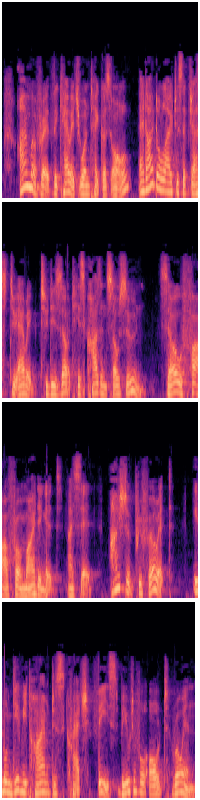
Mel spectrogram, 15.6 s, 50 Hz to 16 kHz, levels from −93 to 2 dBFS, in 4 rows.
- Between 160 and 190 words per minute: Yes, average, 170 wpm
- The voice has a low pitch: Yes, low, 125 Hz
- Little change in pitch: No, average, 3.7 semitones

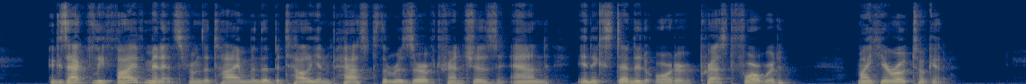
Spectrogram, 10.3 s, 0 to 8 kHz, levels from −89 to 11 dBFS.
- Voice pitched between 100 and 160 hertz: Yes, low, 135 Hz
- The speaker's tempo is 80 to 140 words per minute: Yes, slow, 135 wpm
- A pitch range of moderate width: Yes, average, 3.1 semitones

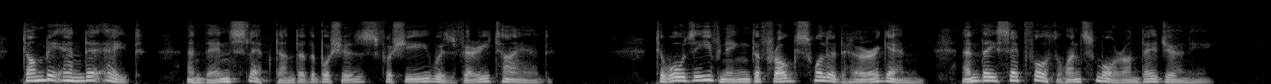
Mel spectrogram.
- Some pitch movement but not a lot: No, wide, 7.4 semitones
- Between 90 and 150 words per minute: Yes, average, 145 wpm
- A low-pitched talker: Yes, low, 120 Hz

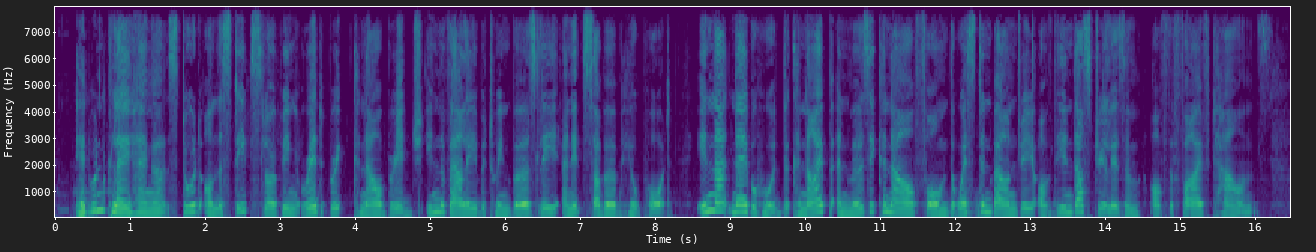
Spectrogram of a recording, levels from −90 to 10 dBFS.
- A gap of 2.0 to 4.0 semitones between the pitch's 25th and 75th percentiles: Yes, average, 3.2 semitones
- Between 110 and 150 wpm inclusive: Yes, average, 140 wpm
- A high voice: Yes, high, 195 Hz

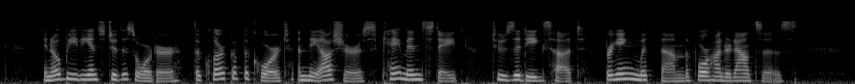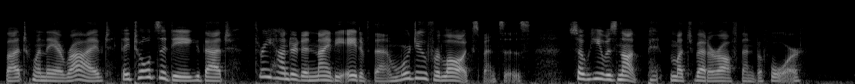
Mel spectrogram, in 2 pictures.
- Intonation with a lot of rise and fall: Yes, wide, 5.7 semitones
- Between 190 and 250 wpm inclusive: Yes, average, 195 wpm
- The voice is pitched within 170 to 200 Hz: Yes, high, 190 Hz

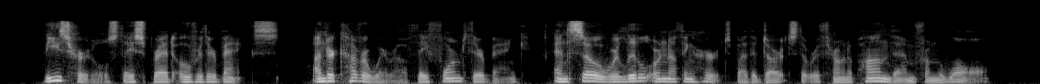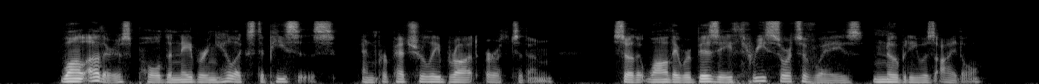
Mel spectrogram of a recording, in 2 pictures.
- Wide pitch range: No, average, 4.1 semitones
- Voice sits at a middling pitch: No, low, 110 Hz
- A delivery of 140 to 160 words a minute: No, average, 170 wpm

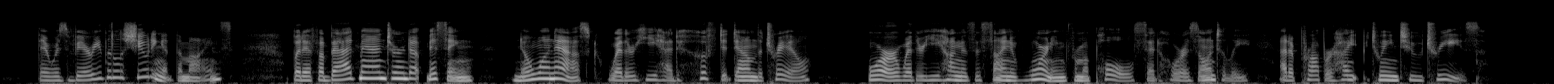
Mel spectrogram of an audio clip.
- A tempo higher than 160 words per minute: Yes, average, 185 wpm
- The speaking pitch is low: No, high, 195 Hz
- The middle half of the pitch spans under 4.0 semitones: No, average, 4.3 semitones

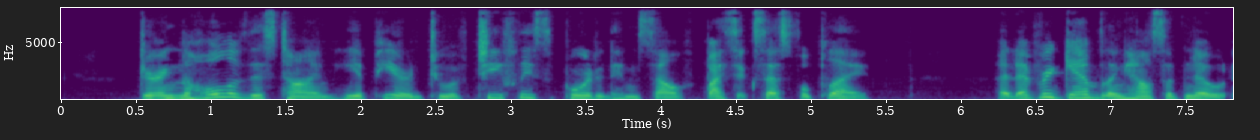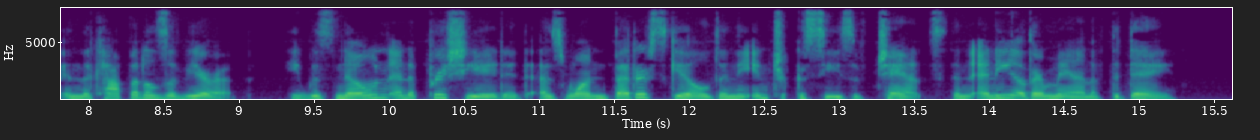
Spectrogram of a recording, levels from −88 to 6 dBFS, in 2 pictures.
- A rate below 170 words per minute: No, average, 185 wpm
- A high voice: Yes, high, 195 Hz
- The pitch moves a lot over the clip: No, average, 3.7 semitones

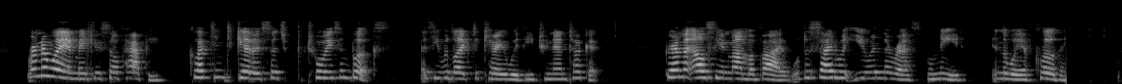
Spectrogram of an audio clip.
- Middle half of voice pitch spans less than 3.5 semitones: No, average, 4.1 semitones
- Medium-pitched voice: No, very high, 270 Hz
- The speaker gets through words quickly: Yes, fast, 220 wpm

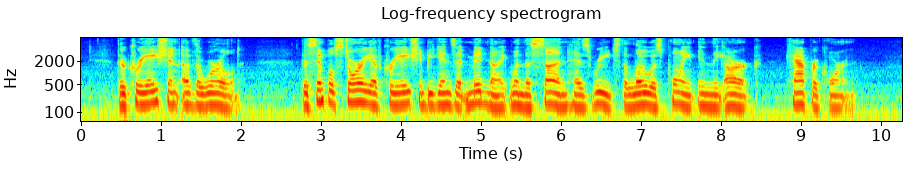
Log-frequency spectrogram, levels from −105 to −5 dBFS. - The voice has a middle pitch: Yes, medium, 150 Hz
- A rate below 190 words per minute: Yes, average, 145 wpm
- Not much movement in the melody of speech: Yes, narrow, 2.2 semitones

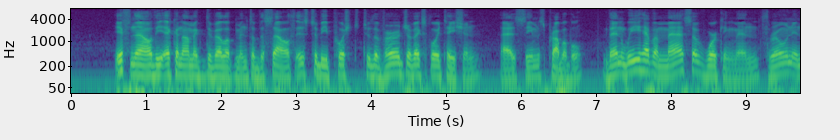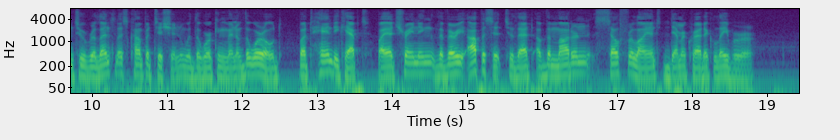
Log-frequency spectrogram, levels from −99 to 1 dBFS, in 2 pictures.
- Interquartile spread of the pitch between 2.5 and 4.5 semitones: Yes, average, 3.7 semitones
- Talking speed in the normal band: Yes, average, 165 wpm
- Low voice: Yes, low, 100 Hz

